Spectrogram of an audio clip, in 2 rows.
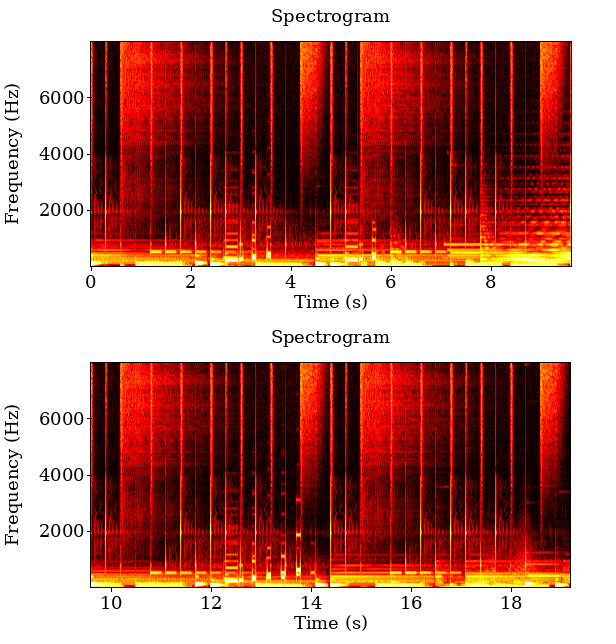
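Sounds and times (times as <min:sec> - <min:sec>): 
music loop: 0:00.0 - 0:19.1.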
